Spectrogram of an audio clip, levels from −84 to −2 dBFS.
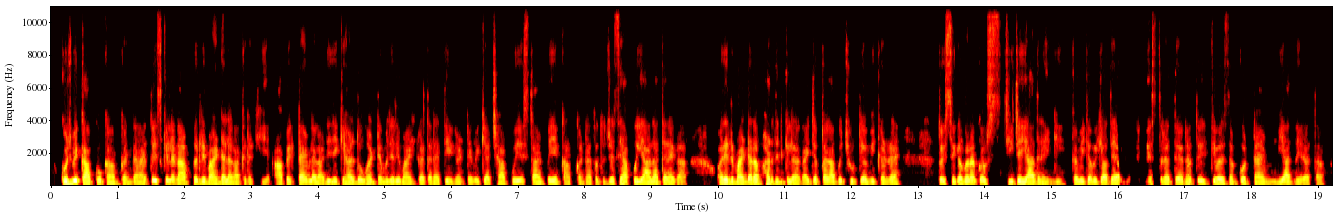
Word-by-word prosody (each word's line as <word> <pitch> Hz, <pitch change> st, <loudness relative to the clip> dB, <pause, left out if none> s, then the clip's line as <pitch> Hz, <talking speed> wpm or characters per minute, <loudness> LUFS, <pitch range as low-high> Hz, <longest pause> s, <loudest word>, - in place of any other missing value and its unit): कुछ 155 Hz, +1 st, +7 dB
भी 170 Hz, -, +13 dB
काम 120 Hz, -3 st, +5 dB
को 115 Hz, -, +2 dB
काम 105 Hz, -1 st, -1 dB
करना 95 Hz, -1 st, -4 dB
है -, -, -3 dB
तो 355 Hz, -, +7 dB
इसके 345 Hz, +2 st, +3 dB
लिए 185 Hz, -, +2 dB
ना, 205 Hz, -, +2 dB
आप 200 Hz, -1 st, -4 dB
रिमाइंडर 140 Hz, -5 st, +2 dB
लगा 110 Hz, -8 st, 0 dB
के -, -, -9 dB
रखिए। -, -, -13 dB
आप -, -, 0 dB
एक -, -, -3 dB
टाइम 115 Hz, 0 st, +2 dB
लगा 105 Hz, -2 st, +1 dB
दीजिए, 130 Hz, +4 st, -2 dB
हर 125 Hz, +1 st, +2 dB
2 125 Hz, 0 st, +1 dB
घंटे 115 Hz, +1 st, -2 dB
मुझे 120 Hz, 0 st, -1 dB
रिमाइंडर 105 Hz, -2 st, -1 dB
करते 100 Hz, 0 st, -2 dB
रहे, 100 Hz, -1 st, -2 dB
3 100 Hz, -2 st, -1 dB
घंटे 95 Hz, +1 st, -7 dB
में, 95 Hz, 0 st, -4 dB
कि -, -, -2 dB
अच्छा 105 Hz, -, -4 dB
आपको, 105 Hz, +2 st, -2 dB
इस 110 Hz, 0 st, +1 dB
टाइम 105 Hz, -1 st, -1 dB
पे 110 Hz, -, +2 dB
ये 110 Hz, -, +3 dB
काम 95 Hz, 0 st, -7 dB
करना 95 Hz, -1 st, -7 dB
है। 95 Hz, -, -5 dB
तो 120 Hz, -, -13 dB
जैसे 145 Hz, +2 st, -1 dB
आपको 145 Hz, +1 st, 0 dB
याद 120 Hz, -3 st, +2 dB
आता 105 Hz, 0 st, 0 dB
रहेगा, 90 Hz, -2 st, -3 dB, 0.5 s
और 125 Hz, -, +4 dB
ये 140 Hz, -, +9 dB
रिमाइंडर 140 Hz, +2 st, +3 dB
आप, 160 Hz, 0 st, +3 dB
हर 150 Hz, -1 st, +3 dB
दिन 135 Hz, -3 st, -3 dB
के -, -, -1 dB
लिए 95 Hz, -, +1 dB
लगाइए, 95 Hz, 0 st, -3 dB
जब 110 Hz, -, +1 dB
तक 115 Hz, -, +2 dB
आपकी 110 Hz, +1 st, 0 dB
छुट्टी 110 Hz, 0 st, -3 dB
या 110 Hz, -, +3 dB
वीकेंड 105 Hz, -1 st, -4 dB
है। -, -, -1 dB, 0.6 s
तो 140 Hz, -, +3 dB
इससे 135 Hz, +3 st, -1 dB
क्या 155 Hz, -, +4 dB
होगा 165 Hz, +2 st, +3 dB
ना, -, -, +4 dB
आपको 175 Hz, 0 st, +1 dB
स 170 Hz, -, -13 dB, 0.2 s
चीज़ें 150 Hz, +1 st, +4 dB
याद 130 Hz, -6 st, +3 dB
रहेंगी। 90 Hz, -2 st, -6 dB, 0.2 s
कभी-कभी 130 Hz, +3 st, +1 dB
क्या 130 Hz, +1 st, +2 dB
होता 130 Hz, -, 0 dB
है, -, -, +4 dB
आप -, -, -28 dB, 0.3 s
व्यस्त 130 Hz, -, -10 dB
रहते 115 Hz, -1 st, -1 dB
हैं 115 Hz, -, +1 dB
ना, 165 Hz, -, 0 dB
तो 170 Hz, -1 st, -4 dB
इसकी 160 Hz, -1 st, -1 dB
वजह 150 Hz, -1 st, +5 dB
से, 150 Hz, +1 st, -4 dB
आपको 150 Hz, +2 st, -1 dB
टाइम 140 Hz, -1 st, -5 dB
याद 110 Hz, -2 st, +1 dB
नहीं 95 Hz, -2 st, -5 dB
रहता 85 Hz, 0 st, -7 dB
120 Hz, 285 wpm, -21 LUFS, 105-145 Hz, 0.6 s, भी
